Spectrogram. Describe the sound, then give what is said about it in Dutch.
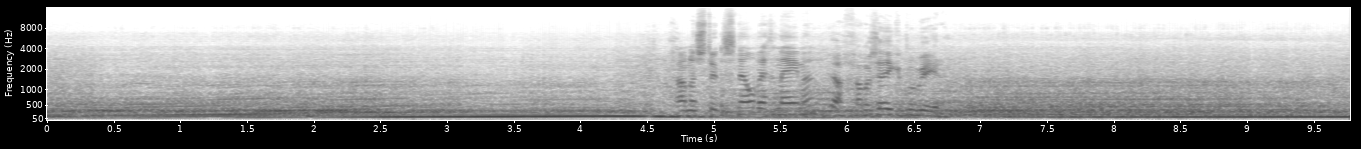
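An old car engine knocks (pings) as it drives because today's fuel no longer suits it, a loud, steady low drone whose pitch climbs slightly before settling. Two people exchange a few words midway over the engine. “Je hoort hem een beetje pingelen.”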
